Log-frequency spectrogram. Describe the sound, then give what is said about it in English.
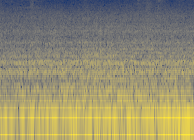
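A steady, heavy low rumble of an overnight train coming to a stop, heard on board, with continuous rolling noise and faint rattling throughout. Nobody speaks. “I think the train just stopped.”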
